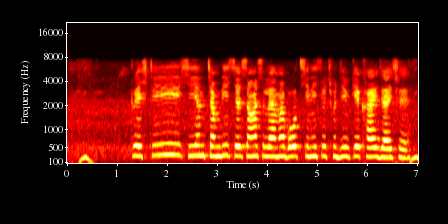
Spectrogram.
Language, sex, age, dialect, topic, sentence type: Maithili, female, 25-30, Angika, agriculture, statement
